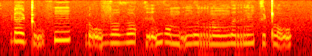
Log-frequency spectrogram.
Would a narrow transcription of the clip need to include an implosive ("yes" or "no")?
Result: no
